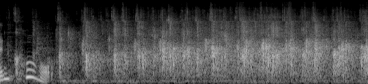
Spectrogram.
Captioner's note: applause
